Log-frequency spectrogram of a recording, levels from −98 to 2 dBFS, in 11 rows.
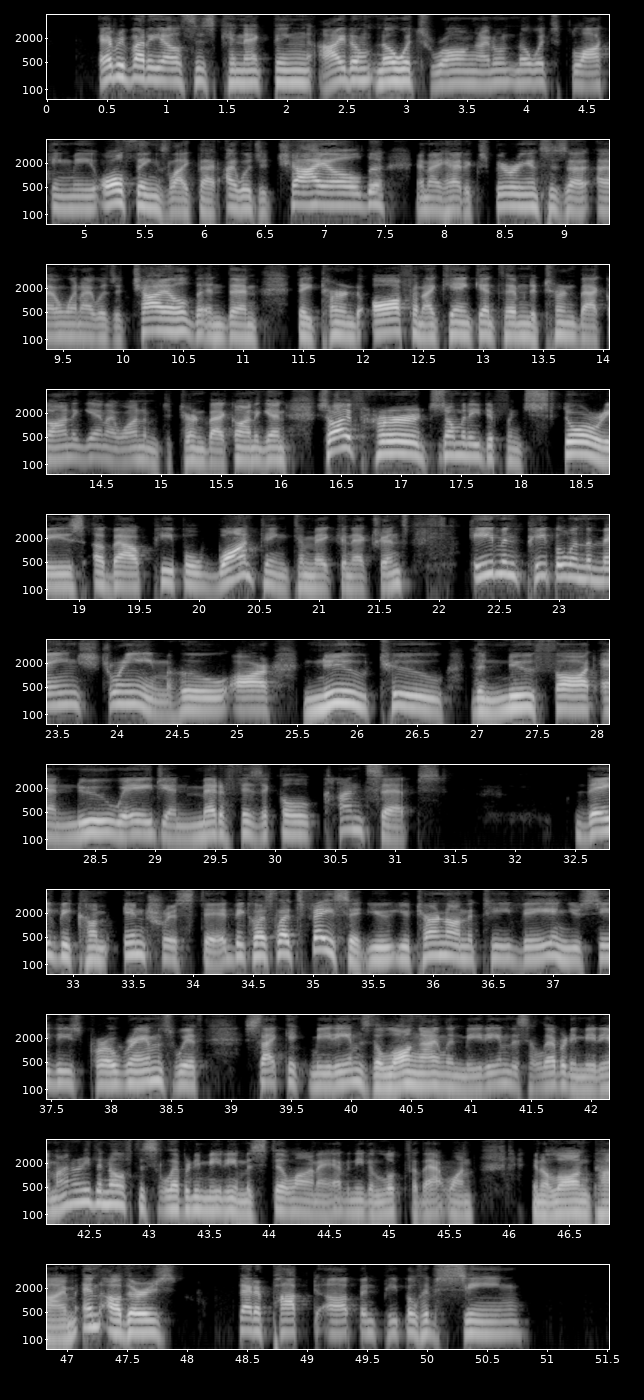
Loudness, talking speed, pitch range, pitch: -27 LUFS, 170 wpm, 130-165 Hz, 145 Hz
